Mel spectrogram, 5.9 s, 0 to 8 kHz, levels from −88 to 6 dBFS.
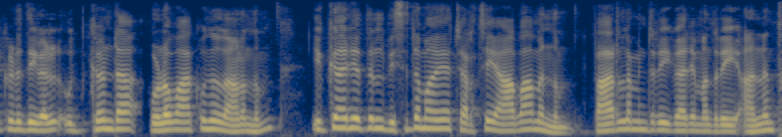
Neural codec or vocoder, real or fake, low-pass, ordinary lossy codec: codec, 16 kHz, 2 kbps, X-Codec, HuBERT features, trained on LibriSpeech; fake; none; none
